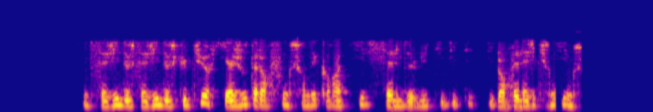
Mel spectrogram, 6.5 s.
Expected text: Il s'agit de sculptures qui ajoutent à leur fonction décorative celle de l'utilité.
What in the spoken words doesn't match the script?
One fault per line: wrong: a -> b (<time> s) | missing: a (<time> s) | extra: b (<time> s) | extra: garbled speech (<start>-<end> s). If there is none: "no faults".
extra: s'agit de (1.4 s)
extra: garbled speech (4.9-5.8 s)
